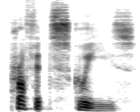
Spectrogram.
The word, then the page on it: profit squeeze: British English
